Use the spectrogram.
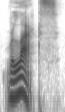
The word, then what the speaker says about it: relax: And in two-syllable verbs and prepositions, you normally stress the second syllable. For example, relax, receive, between, among. So you wouldn't say relax, receive, between, and among.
